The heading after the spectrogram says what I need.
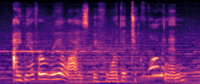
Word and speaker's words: Tahquamenon: never realized before that Tahquamenon rhymes with phenomenon so there you go there's your one little fun fact um tahquamen and state Falls or Tahquamenon Falls State Park is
